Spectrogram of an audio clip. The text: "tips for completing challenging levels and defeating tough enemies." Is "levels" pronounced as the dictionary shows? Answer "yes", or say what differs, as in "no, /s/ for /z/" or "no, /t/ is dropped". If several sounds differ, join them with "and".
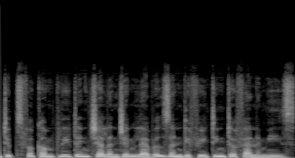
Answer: yes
